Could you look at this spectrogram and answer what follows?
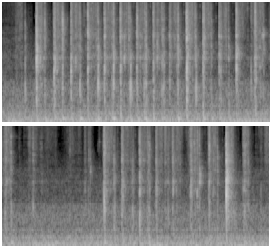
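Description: Tarot cards being shuffled close up, a steady run of soft papery riffles and flicks with sharper snaps scattered through, no voices over it.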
